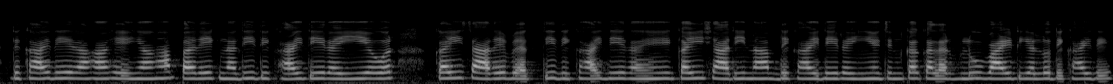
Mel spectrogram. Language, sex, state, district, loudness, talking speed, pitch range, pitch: Hindi, female, Uttarakhand, Tehri Garhwal, -33 LUFS, 185 wpm, 265-275 Hz, 270 Hz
